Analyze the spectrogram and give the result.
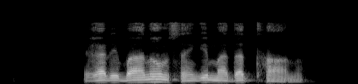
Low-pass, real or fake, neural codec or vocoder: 7.2 kHz; fake; codec, 16 kHz in and 24 kHz out, 1 kbps, XY-Tokenizer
